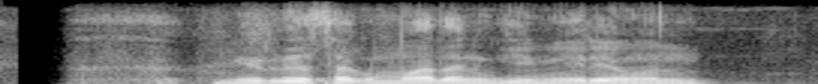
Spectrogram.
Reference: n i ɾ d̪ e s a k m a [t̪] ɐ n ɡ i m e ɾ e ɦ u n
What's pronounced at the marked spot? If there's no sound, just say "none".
d̪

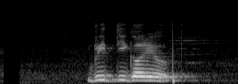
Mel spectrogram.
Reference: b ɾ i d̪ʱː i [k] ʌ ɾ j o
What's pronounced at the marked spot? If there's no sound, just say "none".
ɡ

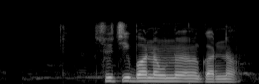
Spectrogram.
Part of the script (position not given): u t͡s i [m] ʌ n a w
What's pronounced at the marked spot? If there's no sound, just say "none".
b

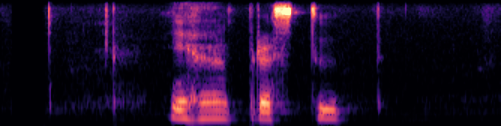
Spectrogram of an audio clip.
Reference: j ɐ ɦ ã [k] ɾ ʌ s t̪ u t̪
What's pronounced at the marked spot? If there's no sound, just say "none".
p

